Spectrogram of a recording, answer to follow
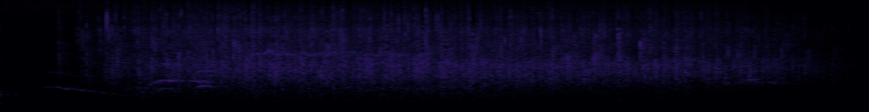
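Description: Faint audience applause that starts about a second in, holds steady and fades out near the end.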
